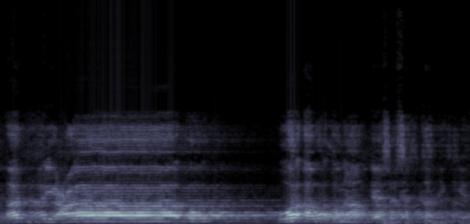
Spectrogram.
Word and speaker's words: الرعاء: ساتھ سکتہ ہونا چاہیے۔ سکتے کی حالت میں الرعاء کا حمزہ ساکن پڑھا جائے گا، الرعاء وابونا، ایسے سکتہ کیا جائے گا، الرعاء وابونا، ایسے سکتہ نہیں کیا جائے گا۔ سمجھ گئے بچوں؟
